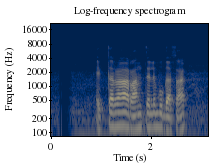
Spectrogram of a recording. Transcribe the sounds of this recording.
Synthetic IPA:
ḛt̪ːɐɾaɾant̪elebuɡasak

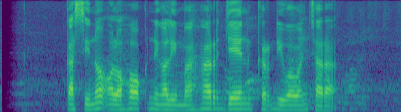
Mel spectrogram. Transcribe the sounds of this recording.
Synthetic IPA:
kasinɔʔɔlɔɦɔknəŋalimaɦard͡ʒɛnkɨrdiwawaɲt͡ʃaɾa̰

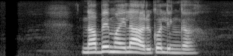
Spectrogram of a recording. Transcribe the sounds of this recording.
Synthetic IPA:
nʌbemʌɦjlaɦʌɾukoliŋɡʌ

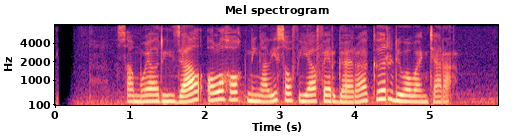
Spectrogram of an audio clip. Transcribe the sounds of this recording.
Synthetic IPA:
samuɛlrizalɔlɔɦɔk̚niŋalisɔfiafɛrɡaɾakɨrdiwawaɲt͡ʃaɾa̰

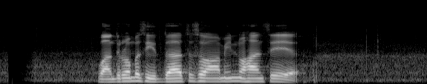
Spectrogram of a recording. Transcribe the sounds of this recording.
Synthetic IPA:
ʋand̪uɾombəsid̪ːaːt̪əs̬ʋaːminʋɐɦanseːjə

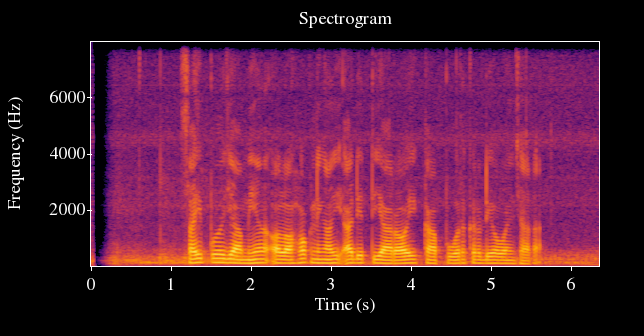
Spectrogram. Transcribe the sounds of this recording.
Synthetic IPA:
saipuld͡ʒamilɔ̰lɔɦɔk̚niŋaliʔadit̪iaɾɔikapurkərdiwawaɲt͡ʃaɾa̰

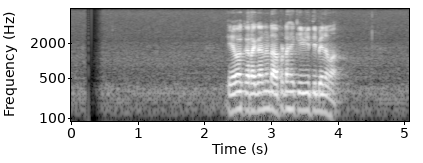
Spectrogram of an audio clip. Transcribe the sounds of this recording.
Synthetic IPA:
eːʋakəɾəɡanːəʈəapəʈəɦækiʋijet̪ibenəʋa̰

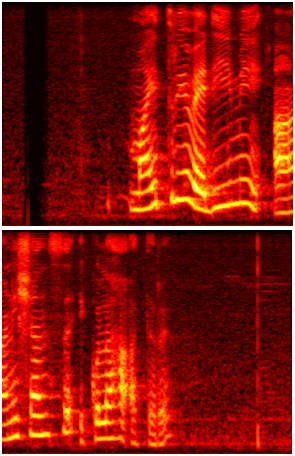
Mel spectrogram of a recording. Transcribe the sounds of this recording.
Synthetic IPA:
mait̪rijəʋæɖiːmeːaːniʃansəʔekolɐɦa̰ʔɐt̪əɾə

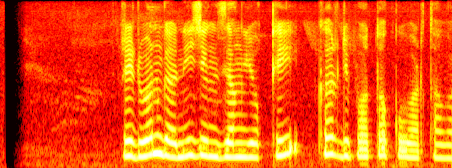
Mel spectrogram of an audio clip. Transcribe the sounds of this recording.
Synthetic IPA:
riduanɡanid͡ʒɨŋzaŋjukikɨrdipɔt̪ɔkuwart̪awan

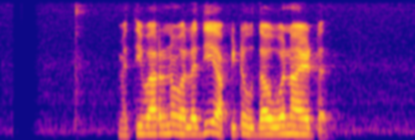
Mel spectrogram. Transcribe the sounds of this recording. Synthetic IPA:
mæt̪iʋaɾənəʋələd̪iːapiʈəud̪awʋənajəʈə

